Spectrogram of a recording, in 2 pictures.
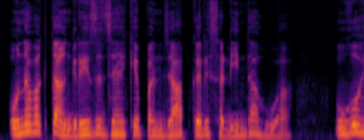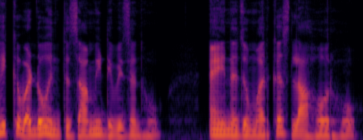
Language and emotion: Sindhi, neutral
